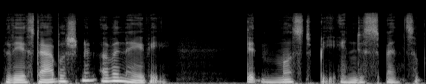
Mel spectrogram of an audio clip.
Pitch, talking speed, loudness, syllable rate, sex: 115 Hz, 140 wpm, -20 LUFS, 5.1 syllables/s, male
